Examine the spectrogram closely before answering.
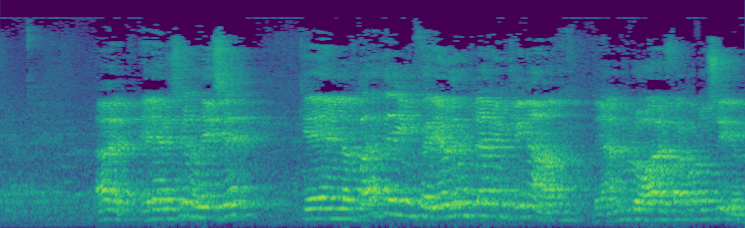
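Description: A young man lectures clearly.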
